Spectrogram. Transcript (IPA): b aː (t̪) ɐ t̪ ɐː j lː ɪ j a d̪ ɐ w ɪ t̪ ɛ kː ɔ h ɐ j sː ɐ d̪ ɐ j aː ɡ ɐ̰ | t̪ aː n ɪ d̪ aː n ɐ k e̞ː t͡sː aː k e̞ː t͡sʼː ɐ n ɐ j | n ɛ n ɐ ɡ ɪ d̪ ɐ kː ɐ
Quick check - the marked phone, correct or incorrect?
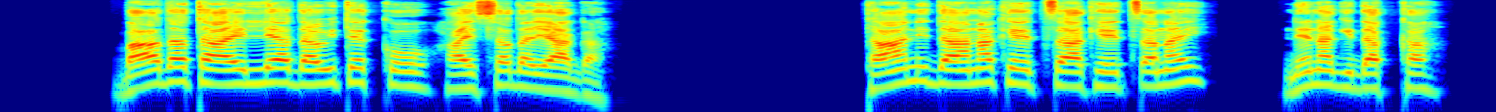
incorrect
